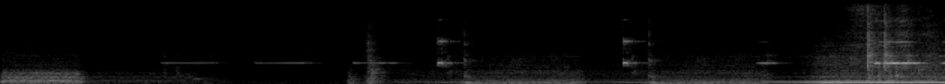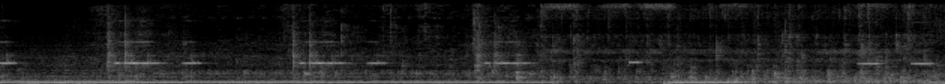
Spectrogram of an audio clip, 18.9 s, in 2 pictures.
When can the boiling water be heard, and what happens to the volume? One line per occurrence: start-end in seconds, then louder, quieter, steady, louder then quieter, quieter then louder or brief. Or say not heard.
9.1-18.8 louder.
